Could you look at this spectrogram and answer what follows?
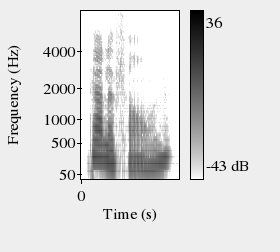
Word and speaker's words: telephone: Ah, telephone. Yeah, tell me where the schwa is. T. No. Telephone. So I'm saying te, eh. Telephone. Yeah, so the schwa is the middle syllable.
